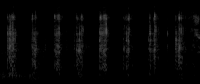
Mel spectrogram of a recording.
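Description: A small precision screwdriver turning a chrome screw into a guitar tremolo's metal lock plate, giving a quick, even run of light clicks, about four or five a second.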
